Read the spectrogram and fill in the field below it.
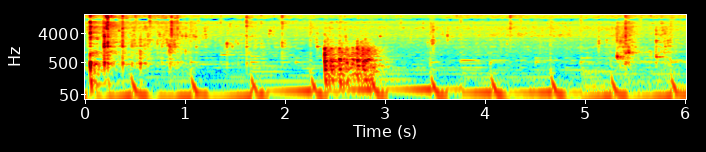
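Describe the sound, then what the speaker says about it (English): Onions fry in half a cup of hot oil over a high flame, a close bright sizzle with repeated clanking stirs and scrapes of a utensil against the pan, including a louder burst of crackling midway. "fry the onions until they're nice and golden and brown"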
